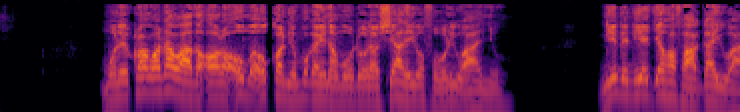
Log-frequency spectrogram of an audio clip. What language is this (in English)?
Kikuyu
